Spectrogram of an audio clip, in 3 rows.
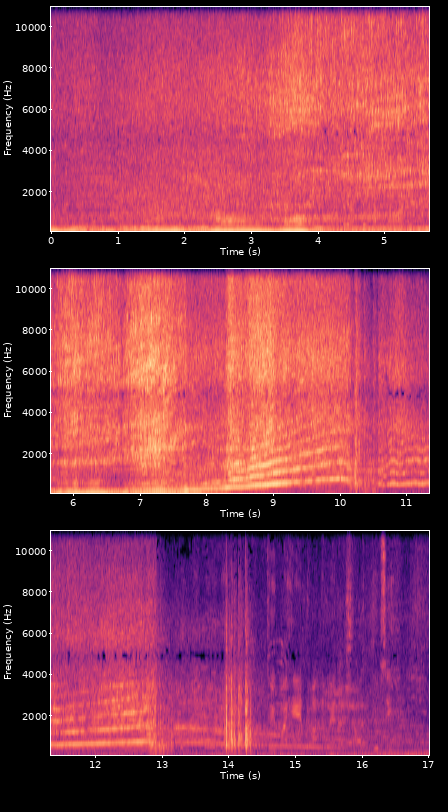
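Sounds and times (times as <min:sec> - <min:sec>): car engine revving and accelerating: 0:00.0 - 0:13.2.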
